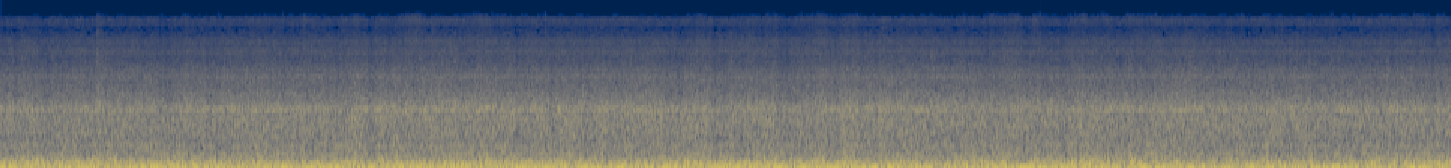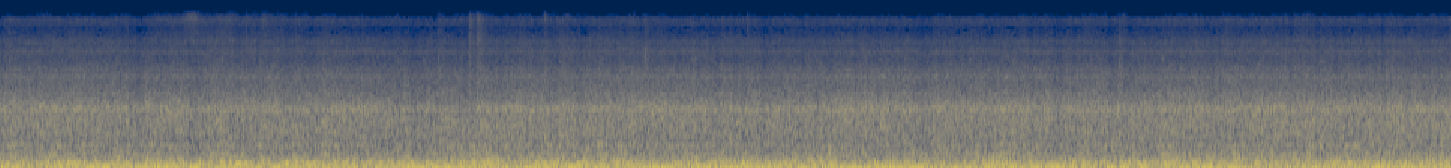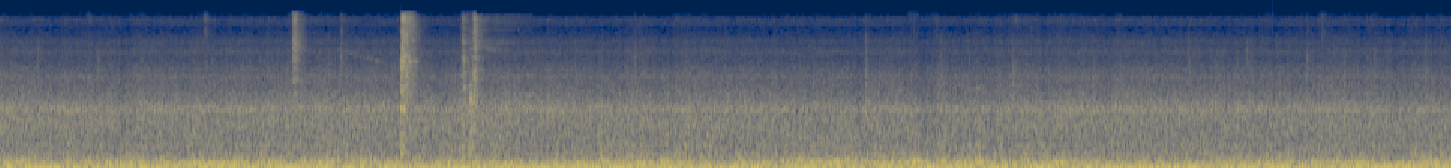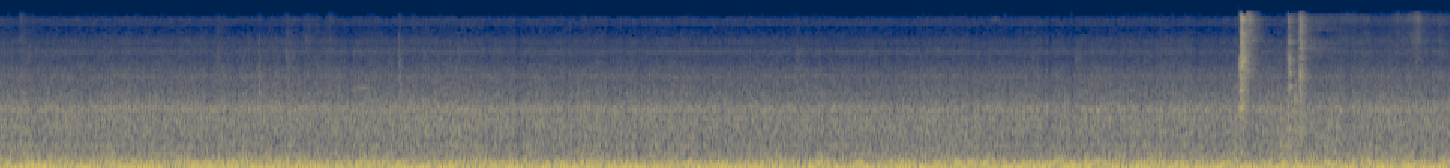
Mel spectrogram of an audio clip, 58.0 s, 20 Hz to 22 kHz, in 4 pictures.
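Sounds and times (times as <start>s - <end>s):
train rumbling on track: 0.0s - 58.0s.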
